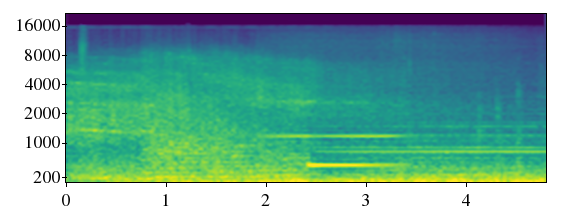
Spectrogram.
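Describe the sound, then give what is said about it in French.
A loud, steady airplane engine roar inside the cockpit of a Mayday Airlines plane, a dense rumbling hiss throughout, with a couple of thin, steady whining tones entering halfway through. No one speaks. “Mayday Airlines. Le cockpit.”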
